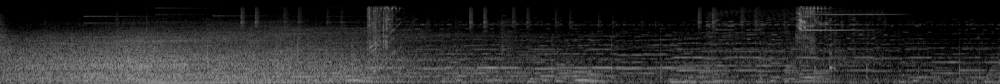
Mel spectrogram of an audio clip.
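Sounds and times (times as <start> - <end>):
film score with held notes: 2.2 - 10.0.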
